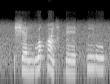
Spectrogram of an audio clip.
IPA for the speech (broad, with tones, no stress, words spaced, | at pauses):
ʃɛ˨ŋu˨˦qã˦˨ç ɓe˦ | ŋu˦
